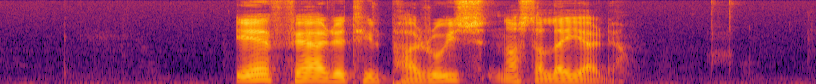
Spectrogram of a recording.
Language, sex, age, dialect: Faroese, male, 36-60, Norðurstreymoy/Eysturoy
